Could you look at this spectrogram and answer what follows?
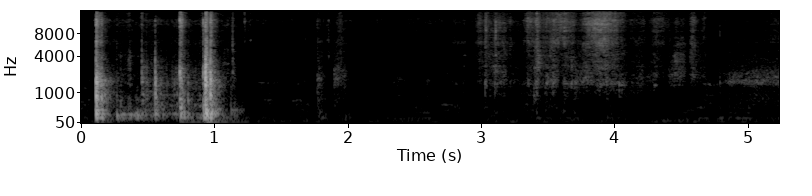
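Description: Plastic Lego bricks clicking and knocking as a built section is pressed together and handled: a quick run of sharp clicks in the first second, then only faint rustling.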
